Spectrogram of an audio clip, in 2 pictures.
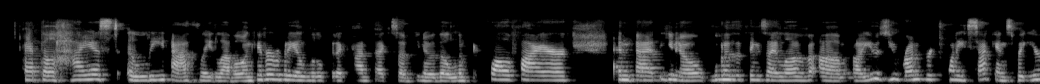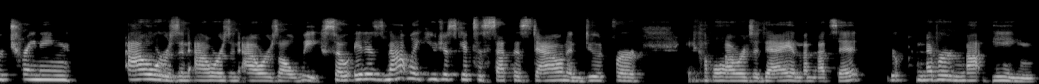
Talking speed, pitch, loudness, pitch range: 225 wpm, 190 Hz, -22 LUFS, 175-215 Hz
